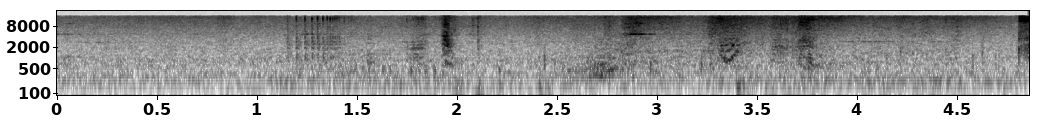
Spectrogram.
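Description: Clothing rustles as a person shifts on a car seat.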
